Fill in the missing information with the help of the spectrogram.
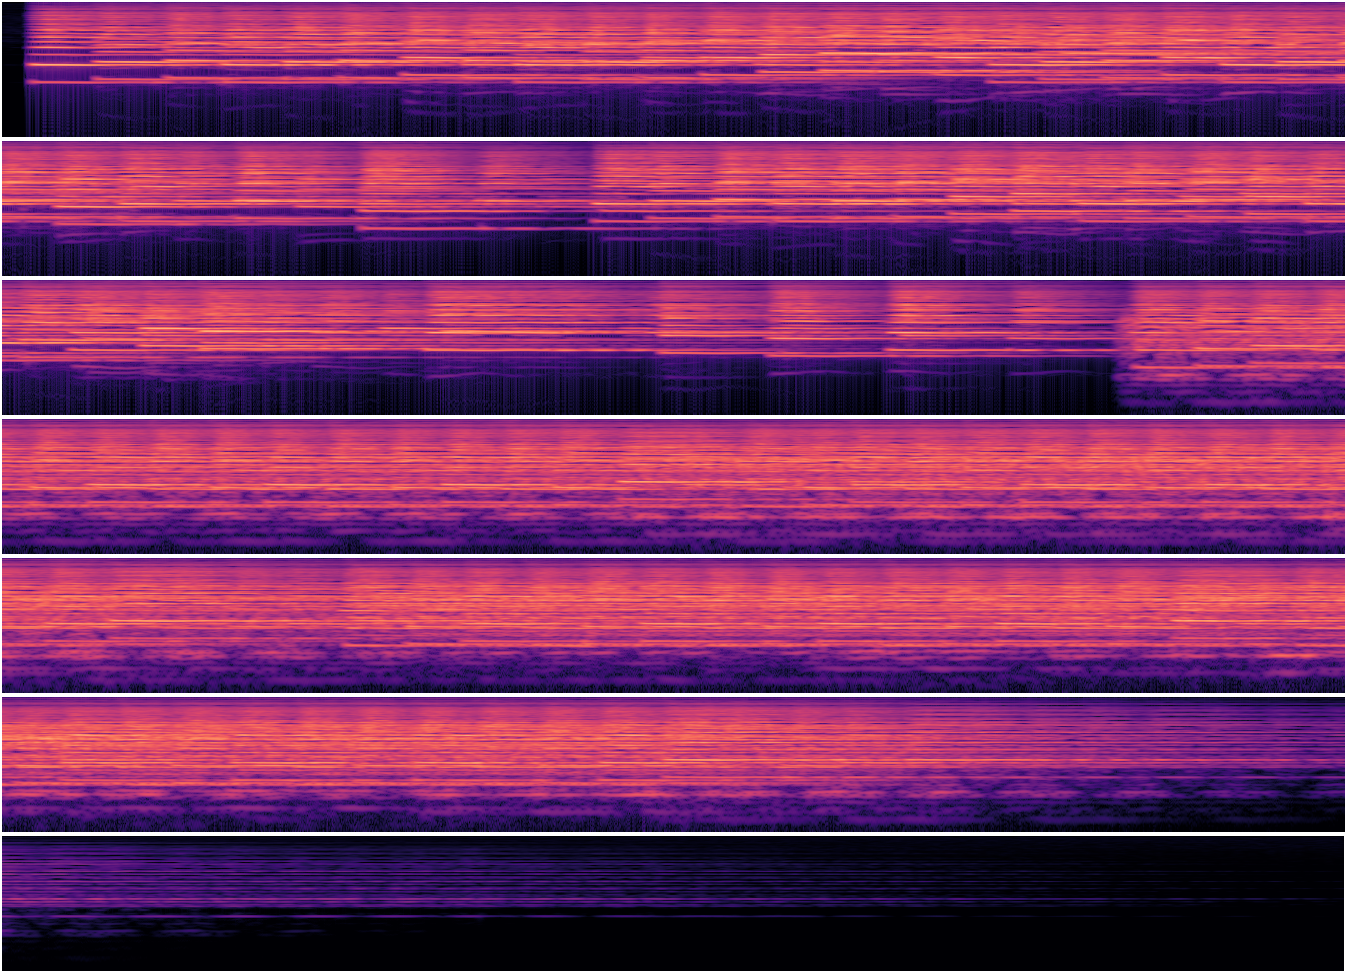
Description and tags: Short vignette meant to invoke a mixed sense of adventurous curiosity with a sinister undercurrent for apprehensive tension. May be used for short film or video game soundtracks as long as the artist, Komit, is credited for the bit of sound used. You don't have to ask me personally for permission to use it, as long a credit is given. Thank you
